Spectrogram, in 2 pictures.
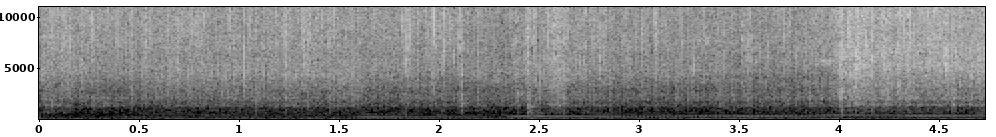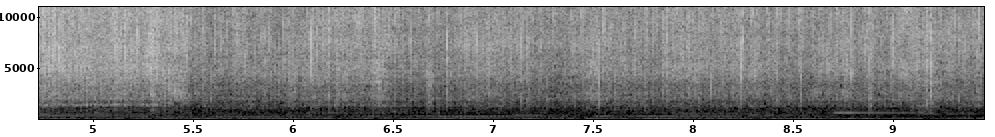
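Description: Bacon sizzles and crackles in a hot pan.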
